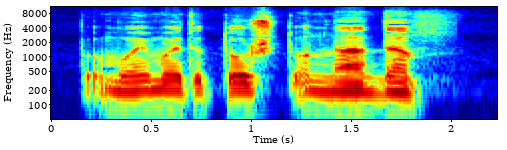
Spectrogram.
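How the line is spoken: Mutter. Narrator (Russian): пробормотал Деннисон

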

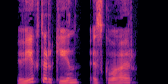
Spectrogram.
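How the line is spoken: Dry introduction. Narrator (Russian): отрекомендовался я сухо

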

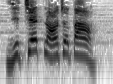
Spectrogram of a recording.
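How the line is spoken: Loud shouted command. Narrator (Vietnamese): tên mặt sẹo hắn quát lớn ra lệnh

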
